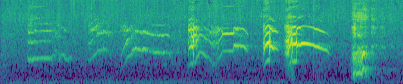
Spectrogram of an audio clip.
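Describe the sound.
A small puppy whimpers in thin, wavering whines, then lets out a few short, sharp yips and barks that grow louder toward the end. No voices are heard.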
